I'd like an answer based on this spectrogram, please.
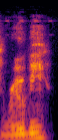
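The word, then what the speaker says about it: RWBY: It's Ruby, and it's spelt with a W instead of a U.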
